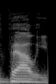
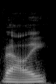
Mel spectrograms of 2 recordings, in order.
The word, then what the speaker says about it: Valle: And yes, that's how you say it. It's Valle, not Valle, not Valle. I don't know where you people get your pronunciations from. I don't know if you're French. I don't know what's up that my name is pronounced Valle, like Frankie Valli.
